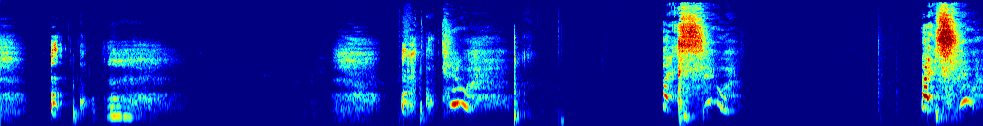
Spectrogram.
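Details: Sneezing after clearing up a smashed pepper pot: bouts of gasping build-up breaths followed by several forceful, explosive sneezes separated by silent pauses; repeated pepper-induced sneezing.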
